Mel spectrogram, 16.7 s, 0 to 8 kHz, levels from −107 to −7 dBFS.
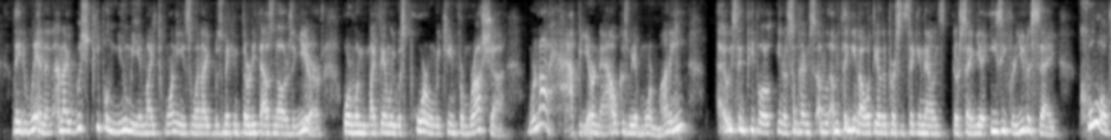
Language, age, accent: English, 30-49, American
